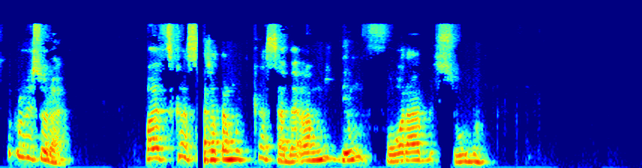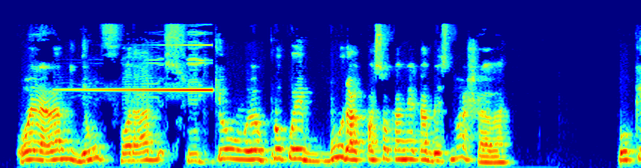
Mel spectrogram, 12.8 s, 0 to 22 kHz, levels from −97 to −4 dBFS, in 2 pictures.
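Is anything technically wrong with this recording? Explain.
Yes, two faults are audible.

A digital broadcast dropout occurs from 1.96 to 2.04 s. The receiver lost valid frames and muted, fading out over 8 ms and leaving roughly a 64 ms hole, which fits two lost frames. The speech in that gap is gone.

A loudspeaker feedback squeal runs from 6.94 to 8.56 s. The microphone picked up its own loudspeaker, and at 2.4 kHz the loop gain exceeded one. That tone builds over about a second and a half into a squeal a few decibels above the speech.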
